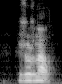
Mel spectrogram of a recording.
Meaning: magazine, journal
- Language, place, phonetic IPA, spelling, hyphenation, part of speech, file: Azerbaijani, Baku, [ʒurˈnɑɫ], jurnal, jur‧nal, noun, Az-az-jurnal.ogg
